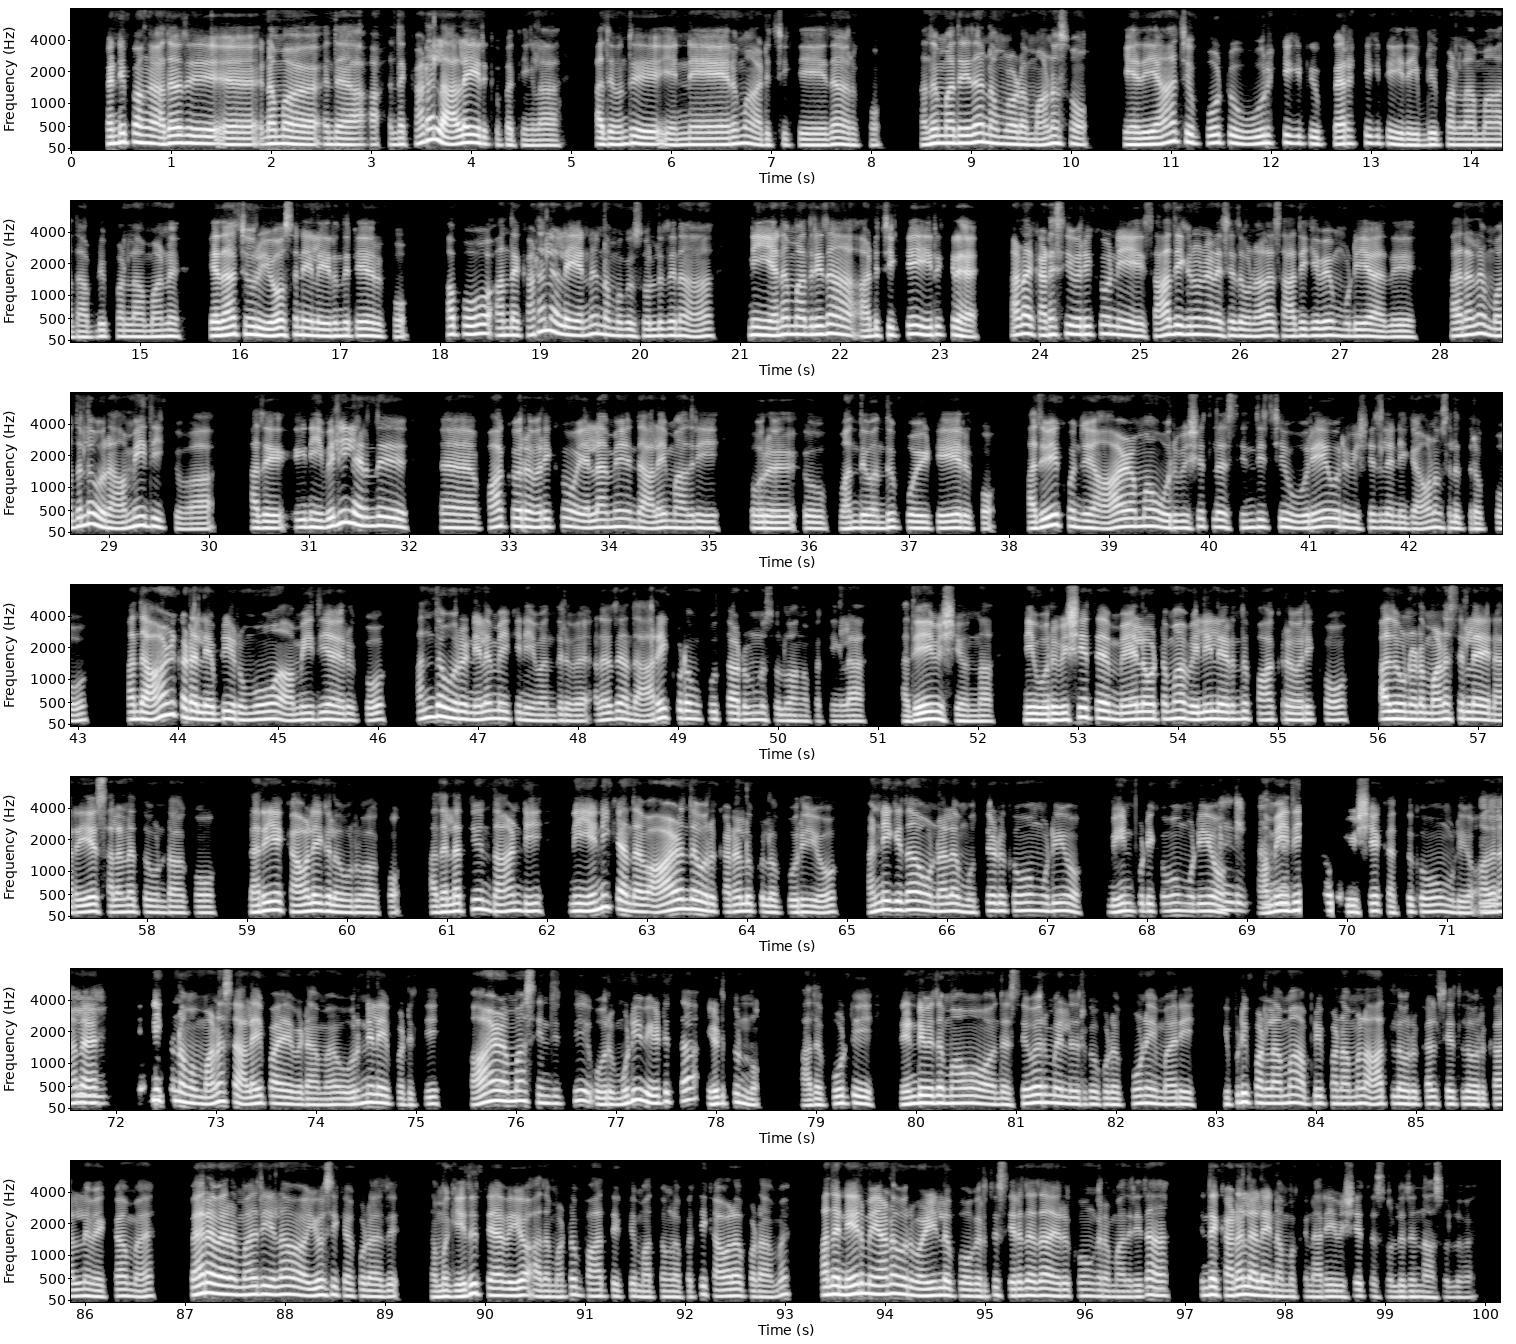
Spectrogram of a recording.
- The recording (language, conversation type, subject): Tamil, podcast, தண்ணீர் அருகே அமர்ந்திருப்பது மனஅமைதிக்கு எப்படி உதவுகிறது?
- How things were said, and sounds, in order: "சுவரு" said as "செவரு"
